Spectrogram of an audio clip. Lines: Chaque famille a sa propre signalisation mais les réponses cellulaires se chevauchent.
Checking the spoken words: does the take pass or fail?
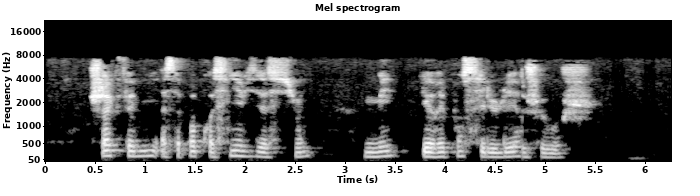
fail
